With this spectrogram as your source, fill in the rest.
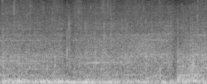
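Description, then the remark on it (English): Steady rain falls with a dense, continuous hiss, while a deep low rumble of thunder rolls underneath throughout, with no voices present. “And the rain just can't touch me.”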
